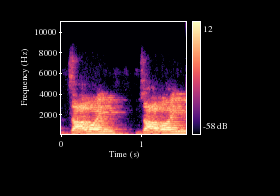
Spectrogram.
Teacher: च, छ, ज, झ हे चार वर्ण जे आहेत हे तालव्य वर्ण तर आहेतच. तालव्य वर्ण तर आहेतच. परंतु यांचा उच्चार करताना जीभ दाताला सुद्धा स्पर्श करते आणि म्हणून स्पर्श कुठल्या अवयवाला करायला याच्यावरून आपण याला तालव्य वर्ण म्हणू शकतो किंवा दंत तालव्य वर्ण म्हणू शकतो.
